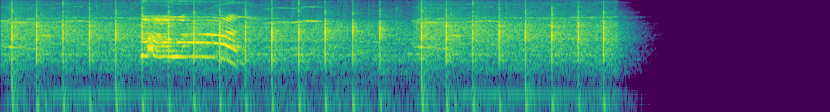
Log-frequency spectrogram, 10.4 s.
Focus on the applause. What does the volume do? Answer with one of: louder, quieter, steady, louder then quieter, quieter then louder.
steady.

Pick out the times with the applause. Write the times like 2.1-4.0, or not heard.
0.0-7.8.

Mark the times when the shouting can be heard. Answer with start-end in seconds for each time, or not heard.
1.8-3.1.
